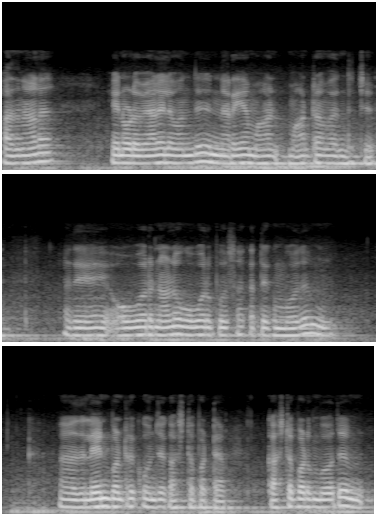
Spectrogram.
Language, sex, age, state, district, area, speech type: Tamil, male, 18-30, Tamil Nadu, Erode, urban, spontaneous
